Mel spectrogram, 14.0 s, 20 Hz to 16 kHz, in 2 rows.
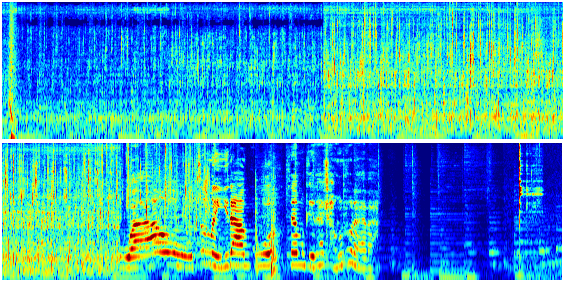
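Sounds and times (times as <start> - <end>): background music with bass pulse: 0.0 - 8.0, 11.7 - 14.0
pot bubbling at a simmer: 0.0 - 9.9.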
